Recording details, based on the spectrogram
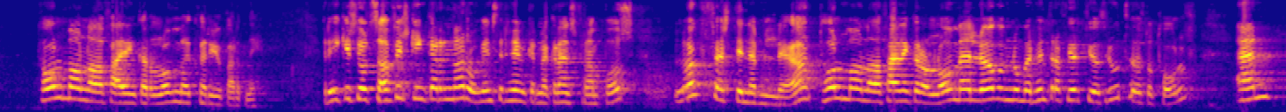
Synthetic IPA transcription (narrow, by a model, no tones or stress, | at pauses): t̪ʰowlmaːwnaðafaːjðiŋkaɾawlɔvmɛðkʰvɛɾjʏpa̰ɾt̪nɪ | riːcɪsjowlt̪samfɪl̥ciŋkaɾɪnːaɾɔɣvɪnst̪ɾɪɾhɛviŋkaɾɪnaɾkɾajnsfɾampɔslœxfɛst̪ɪnɛp̚nɪlɛɣat̪ʰowlmaːwnaðafaːjðiŋkaɾawlɔvmɛðlœːɣʏmnuːmɛɾ̥hʏnt̪ɾafjœɾt̪ʰiɔθɾjuːt̪vɛðɔst̪ɔt̪ʰowlv | ɛn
